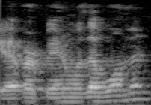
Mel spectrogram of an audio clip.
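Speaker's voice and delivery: teasing, toying half-whisper under the breath. Close to a woman's mouth, ask her a question: toying half-whisper. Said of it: "I'll just whisper toyingly".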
